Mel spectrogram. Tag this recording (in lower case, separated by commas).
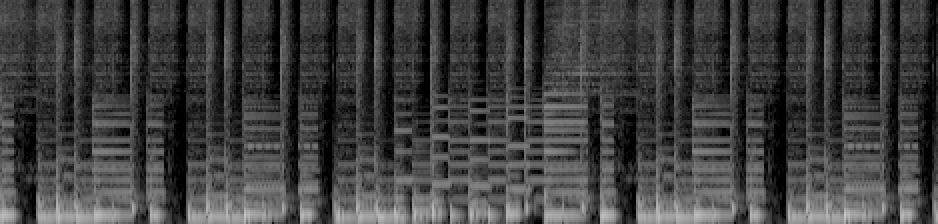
music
